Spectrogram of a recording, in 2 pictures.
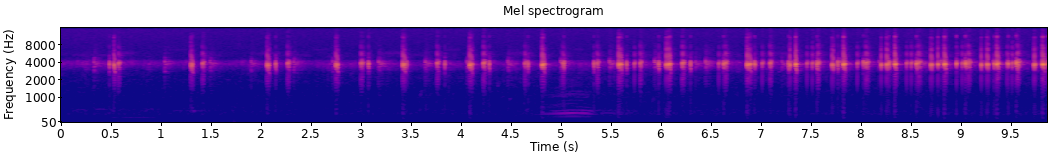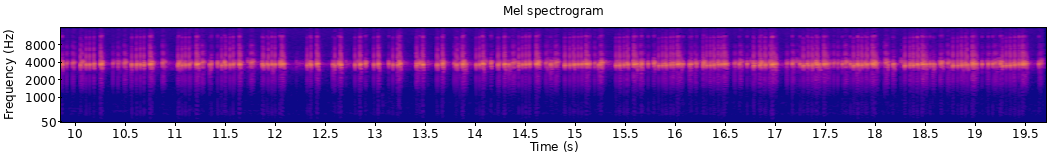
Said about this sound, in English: The tiny cricket frogs are only 1 inch long. They make metallic clicking sounds. The call series of the northern cricket frog starts out slow and then speeds up before coming to a close.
